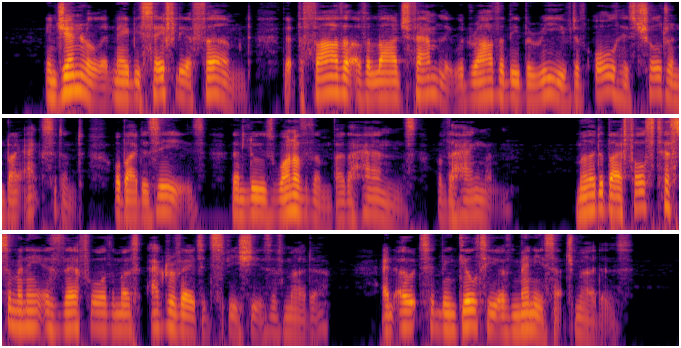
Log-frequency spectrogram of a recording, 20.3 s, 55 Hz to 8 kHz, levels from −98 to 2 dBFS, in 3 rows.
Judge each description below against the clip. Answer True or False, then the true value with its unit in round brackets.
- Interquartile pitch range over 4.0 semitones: False (3.7 semitones)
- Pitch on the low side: True (115 Hz)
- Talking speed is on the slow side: False (175 wpm)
